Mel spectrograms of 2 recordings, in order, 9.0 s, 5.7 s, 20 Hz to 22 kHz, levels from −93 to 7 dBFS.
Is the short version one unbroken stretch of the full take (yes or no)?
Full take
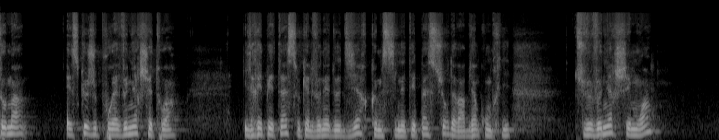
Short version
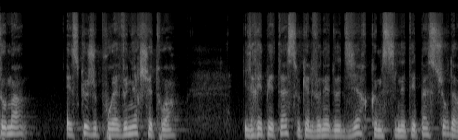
yes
